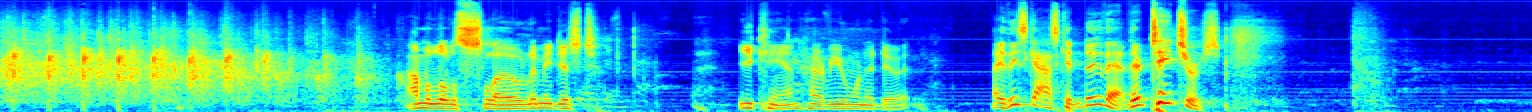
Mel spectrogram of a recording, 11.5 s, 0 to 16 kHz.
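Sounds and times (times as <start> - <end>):
church congregation applause: 0.0 - 3.6
speech: 3.0 - 4.6, 5.5 - 9.5.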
